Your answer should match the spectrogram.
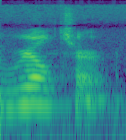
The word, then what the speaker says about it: realtor: I think that, and my first word was probably realtor, without the extra syllable in there also.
